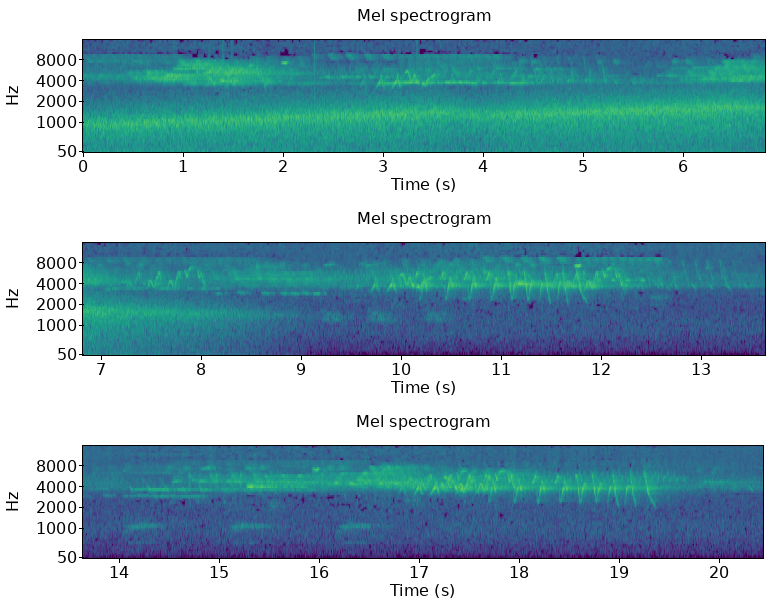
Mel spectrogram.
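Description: Birds chirping and trilling, with two stretches of fast trills in the second half. For the first several seconds a loud rushing noise rises in pitch underneath, then fades away, leaving the birdsong alone.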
